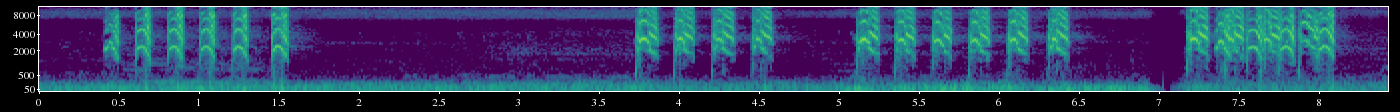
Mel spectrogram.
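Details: Baby green parrot calling in four quick bursts of harsh, buzzy chirps, five to eight notes per burst, separated by short gaps; the last burst is denser.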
